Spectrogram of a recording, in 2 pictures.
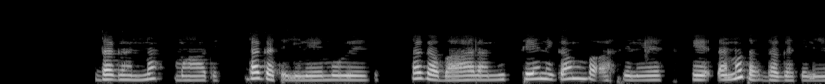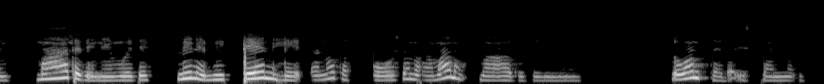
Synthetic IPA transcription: d̪ɐɡɐnːɐmaːt̪ɛ | d̪ɐɡɐt̪ɛjɪneːmːɔweːt̪ɛ | d̪̥ɐɡɐbaːlɐmɪt̪ːe̞ːnːɛɡɐmbɐʔːsɪne | he̞ːɗːɐnːɔt̪ɐd̪ɐɡɐt̪ɛneːmːɔ | maːt̪ɛt̪ɛneːmɔjt̪ɛ | mɪnɛmɪt̪ːe̞ːnːɛɦe̞ːɗːɐnːɔt̪ɐ | oːsɔnɔɐmɐnɔmaːt̪ɛt̪ɛjɪneːmːɔ | lɔwɔnt̪ːɐjd̪ɐʔɪsːɐnːɔ

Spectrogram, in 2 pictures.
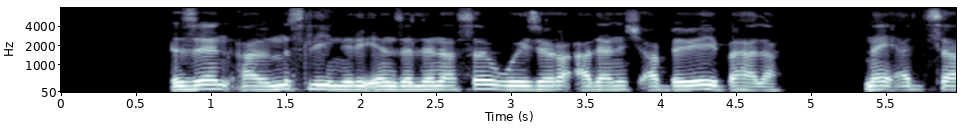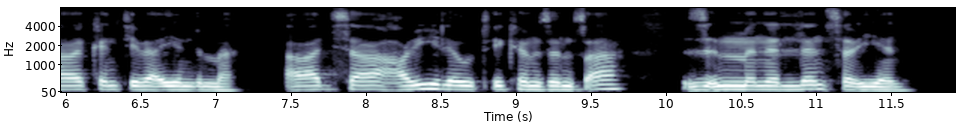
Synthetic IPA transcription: ʔɨzɐnʔaβmɨslinɨɾiʔonzɐlːɐnasɐβwɔjzɐɾoʔa̰d̪anɐt͡ʃabɐβejɪbːahala | najʔad̪ːisaβaβakʰɐnt̪ʰiβaɨjːɛnd̪ɨmːa | ʔaβad̪ːisaβaβaʕaβilɐwt̪ʼikʰɐmzɐmt͡sʼa | zɨʔɨmːɐnɐlːɐnsɐβʔɨjːɛn

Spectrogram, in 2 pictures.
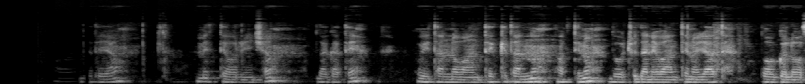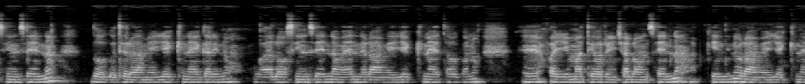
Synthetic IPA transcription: od̪ɐt̪ɛjaː | mɪt̪ːɛɔɾɪnʃɐ | d̪ɐɡɐt̪ɛ | ʊjɪt̪ɐnːɐwaːnt̪ːɛkːɪt̪ɐnːɐɐt̪ːɪnɔd̪oːt͡ʃːʊd̪ɐnɛwaːnt̪ːɛnɔjaːt̪ɛ̥ | d̪̥oːɡɔloːsinsenːɐd̪o̞ːɡɔt̪ɛɾaːmeːjɛkːɪnɐjɛɡɐɾɪnɔwaːloːsinsenːɐwɐjɛnːɛɾaːmeːjɛkːɪnɐjɛt̪oɡɔnɔ | fɐjɪmɐt̪ɛɔɾɪnʃɐloːnsɛnːɐɐkːinːɪnʊɾaːmeːjɛkːɪnɐ

